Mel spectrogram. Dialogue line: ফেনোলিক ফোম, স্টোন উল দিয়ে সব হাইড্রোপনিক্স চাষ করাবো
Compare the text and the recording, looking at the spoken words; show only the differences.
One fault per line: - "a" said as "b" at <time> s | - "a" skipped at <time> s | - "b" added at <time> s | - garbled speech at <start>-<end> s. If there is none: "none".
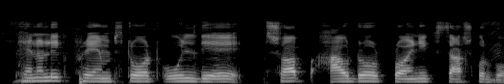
none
